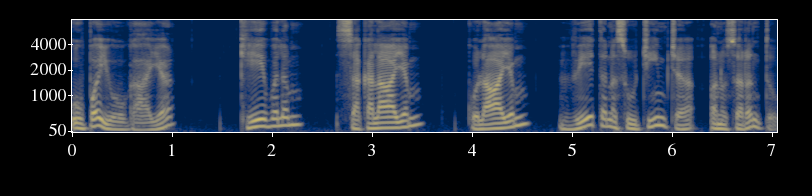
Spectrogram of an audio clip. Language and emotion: Sanskrit, neutral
